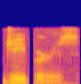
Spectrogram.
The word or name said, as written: jeepers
